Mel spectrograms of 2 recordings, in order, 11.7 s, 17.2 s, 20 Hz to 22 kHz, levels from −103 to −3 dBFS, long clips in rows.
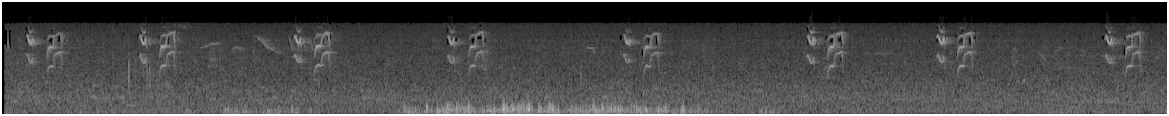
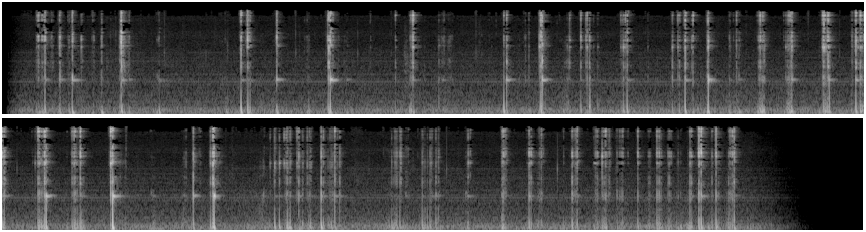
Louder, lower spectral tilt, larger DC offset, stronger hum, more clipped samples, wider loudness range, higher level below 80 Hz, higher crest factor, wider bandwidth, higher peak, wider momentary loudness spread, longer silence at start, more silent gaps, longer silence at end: second, -41 LUFS vs -32 LUFS; about the same, -2.5 dB/octave vs -2 dB/octave; neither; neither; neither; second, 2 LU vs 10 LU; second, -64 dBFS vs -56 dBFS; second, 22 dB vs 34 dB; second, 12.5 kHz vs 16 kHz; second, -22 dBFS vs -2 dBFS; second, 15 LU vs 18 LU; second, 0 s vs 0.25 s; neither; second, 0 s vs 1.25 s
